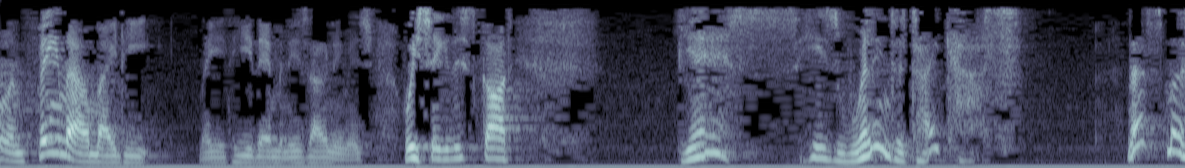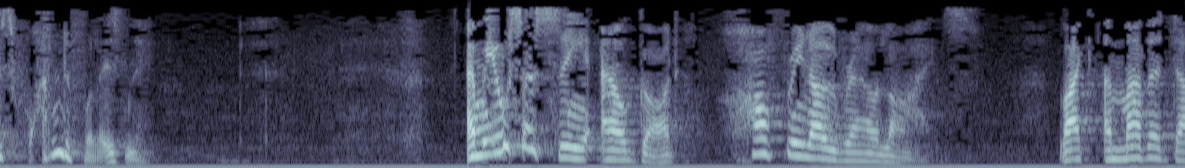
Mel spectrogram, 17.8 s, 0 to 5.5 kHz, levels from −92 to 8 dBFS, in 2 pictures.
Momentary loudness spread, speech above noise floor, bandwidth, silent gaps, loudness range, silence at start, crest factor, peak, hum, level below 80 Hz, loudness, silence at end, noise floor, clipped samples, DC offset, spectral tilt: 18 LU; 36 dB; 5 kHz; none; 7 LU; 0 s; 22 dB; 0 dBFS; none; -56 dBFS; -21 LUFS; 0 s; -57 dBFS; under 0.1%; 1%; -7.5 dB/octave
